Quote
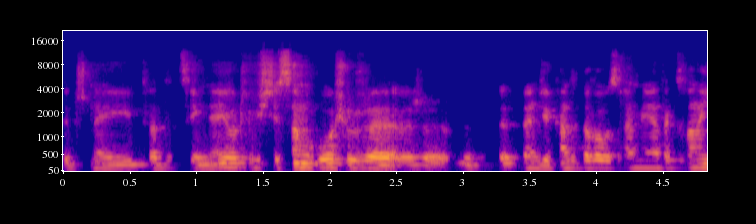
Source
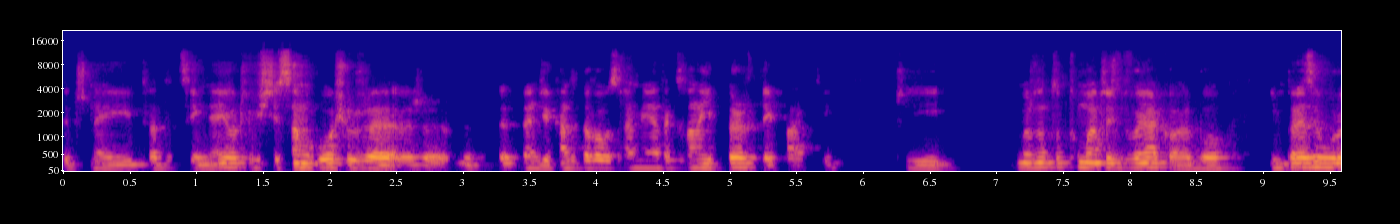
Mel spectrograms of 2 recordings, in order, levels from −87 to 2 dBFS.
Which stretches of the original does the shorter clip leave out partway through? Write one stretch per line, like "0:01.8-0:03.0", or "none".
none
